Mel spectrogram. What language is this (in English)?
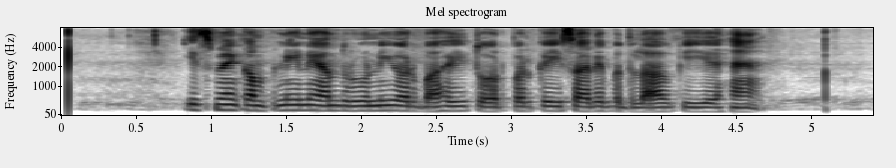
Hindi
